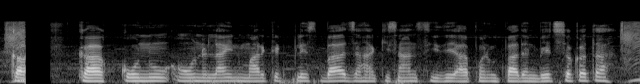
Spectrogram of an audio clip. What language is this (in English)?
Bhojpuri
